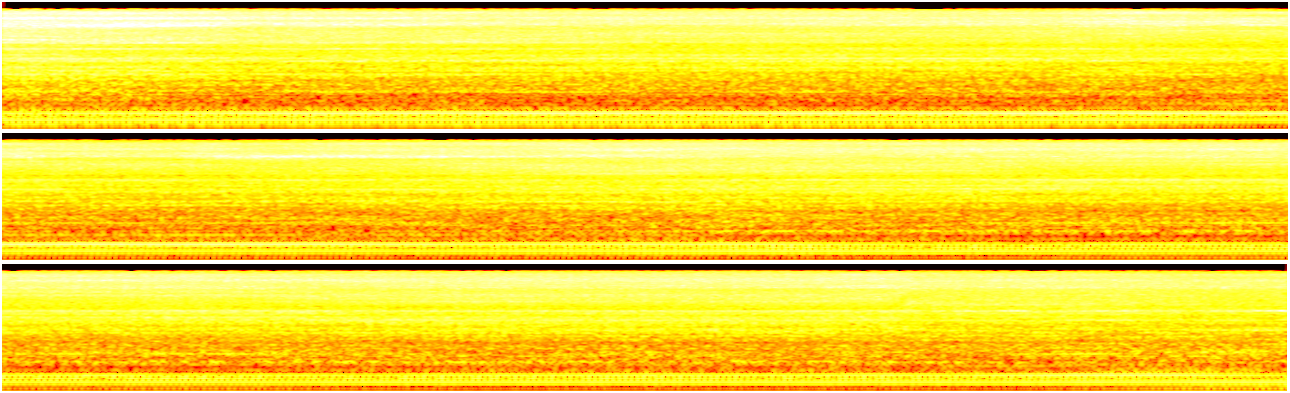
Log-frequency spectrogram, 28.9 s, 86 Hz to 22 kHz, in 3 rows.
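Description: BMW Z4 M's supercharged S54 inline-six, fitted with an ESS VT2-500 kit, idling steadily during its cold-start warm-up, heard close up from the engine bay.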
